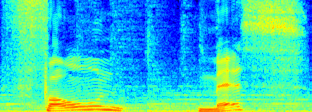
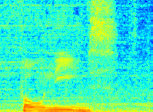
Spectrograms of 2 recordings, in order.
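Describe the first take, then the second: First: The word ends with a short 'mess' sound. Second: The word ends with a long 'meems' sound. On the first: The speaker calls it wrong. "I was trying to like... Like, phone... Mess? ... I wasn't sure how to pronounce the end" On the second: The speaker calls it right. "okay, phonemes. It's a learning experience for me"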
